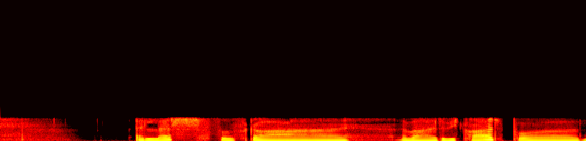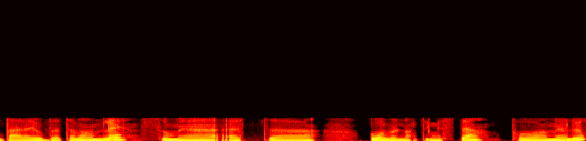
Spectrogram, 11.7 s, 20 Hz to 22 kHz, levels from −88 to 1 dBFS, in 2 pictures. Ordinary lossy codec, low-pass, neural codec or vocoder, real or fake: none; 3.6 kHz; none; real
